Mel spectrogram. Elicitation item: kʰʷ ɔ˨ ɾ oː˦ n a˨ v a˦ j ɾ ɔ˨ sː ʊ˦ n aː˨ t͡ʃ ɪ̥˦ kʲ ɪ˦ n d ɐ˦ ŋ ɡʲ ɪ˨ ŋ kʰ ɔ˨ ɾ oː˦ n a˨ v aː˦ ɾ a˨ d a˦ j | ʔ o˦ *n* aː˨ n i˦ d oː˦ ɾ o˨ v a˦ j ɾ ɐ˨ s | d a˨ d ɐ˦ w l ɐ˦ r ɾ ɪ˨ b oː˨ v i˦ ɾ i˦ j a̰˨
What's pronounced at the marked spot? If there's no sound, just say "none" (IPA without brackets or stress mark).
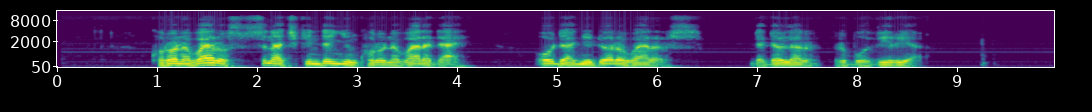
d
